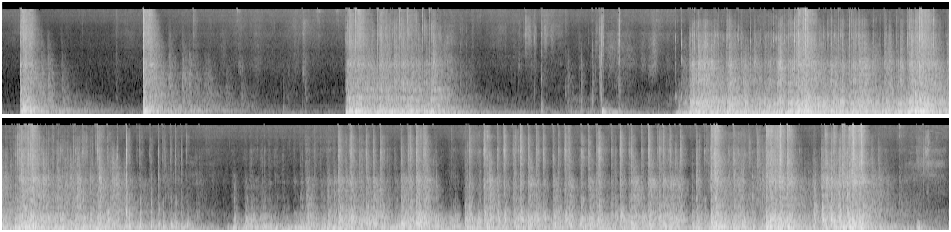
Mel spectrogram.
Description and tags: Banging-Slamming Metal Cupboard
Recorded both ON top of cupboard and inside. Sounds similar to a metal door / wall too on some of the hits.
bang, banging, creepy, cupboard, desk, heres, hit, johnny, metal, slam, table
